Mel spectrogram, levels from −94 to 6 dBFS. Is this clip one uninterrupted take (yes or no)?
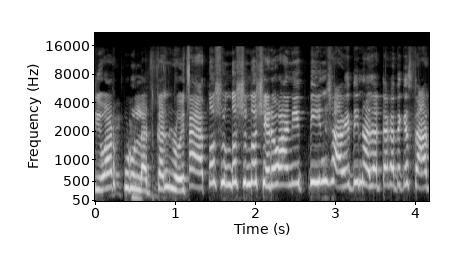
no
